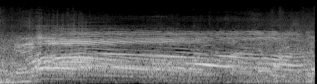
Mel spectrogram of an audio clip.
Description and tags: Crowd goes aww.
